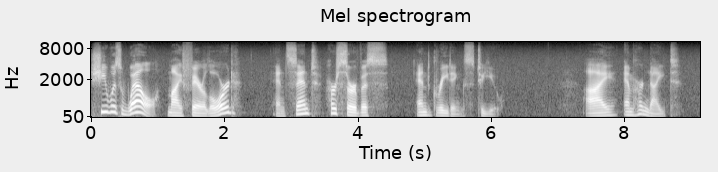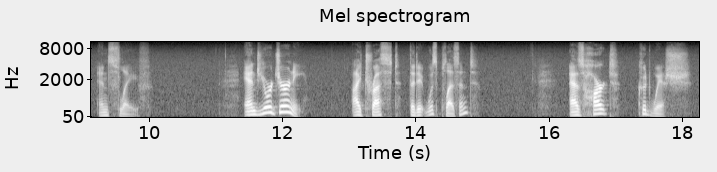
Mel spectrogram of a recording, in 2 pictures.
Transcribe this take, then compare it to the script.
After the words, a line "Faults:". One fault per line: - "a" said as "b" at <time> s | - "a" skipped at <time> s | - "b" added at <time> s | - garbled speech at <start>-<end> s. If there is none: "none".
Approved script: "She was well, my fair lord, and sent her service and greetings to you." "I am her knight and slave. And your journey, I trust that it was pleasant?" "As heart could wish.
"She was well, my fair lord, and sent her service and greetings to you." "I am her knight and slave. And your journey, I trust that it was pleasant?" "As heart could wish.
Faults:
none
